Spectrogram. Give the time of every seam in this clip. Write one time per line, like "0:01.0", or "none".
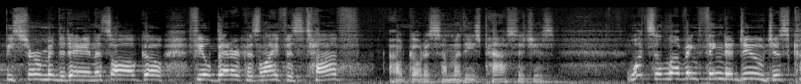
0:03.8
0:06.3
